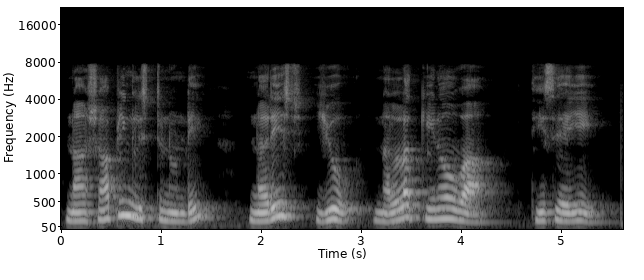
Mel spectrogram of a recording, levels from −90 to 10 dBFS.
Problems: none marked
